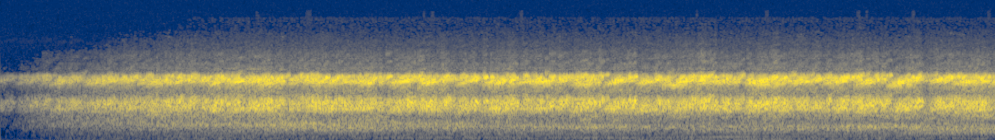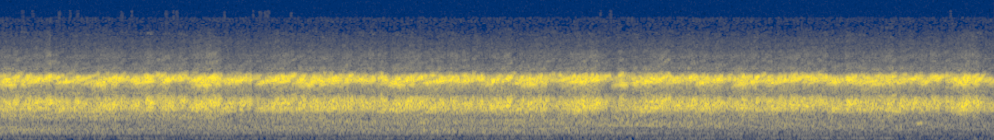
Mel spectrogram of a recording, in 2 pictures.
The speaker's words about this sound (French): Bon, eh bien, puisque c'est terminé, je vous laisse en compagnie des grenouilles.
